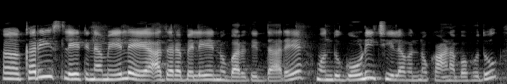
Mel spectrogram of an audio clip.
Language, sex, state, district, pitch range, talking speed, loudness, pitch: Kannada, female, Karnataka, Bangalore, 200-260 Hz, 105 wpm, -15 LUFS, 215 Hz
